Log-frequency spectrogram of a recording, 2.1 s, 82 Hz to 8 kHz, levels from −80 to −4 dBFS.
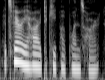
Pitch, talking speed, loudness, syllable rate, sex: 180 Hz, 230 wpm, -20 LUFS, 5.2 syllables/s, female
